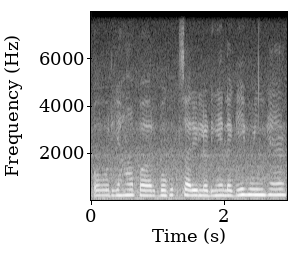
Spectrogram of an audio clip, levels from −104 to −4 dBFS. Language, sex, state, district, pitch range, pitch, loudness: Hindi, female, Punjab, Fazilka, 215-235 Hz, 220 Hz, -13 LUFS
